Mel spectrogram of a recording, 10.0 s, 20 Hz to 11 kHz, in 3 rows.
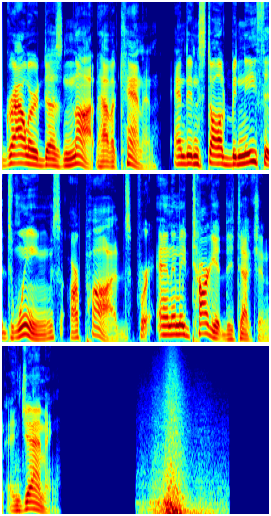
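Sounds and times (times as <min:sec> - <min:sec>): whoosh sound effect: 0:08.4 - 0:09.5.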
